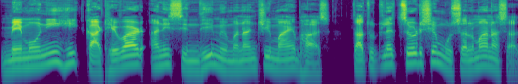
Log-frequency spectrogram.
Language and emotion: Goan Konkani, neutral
